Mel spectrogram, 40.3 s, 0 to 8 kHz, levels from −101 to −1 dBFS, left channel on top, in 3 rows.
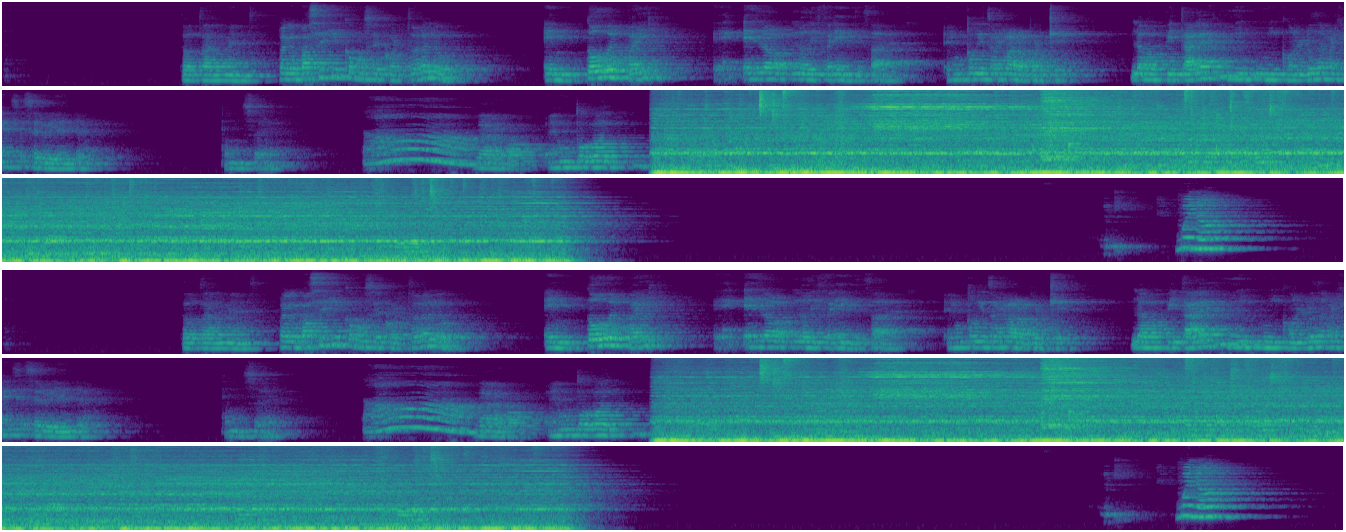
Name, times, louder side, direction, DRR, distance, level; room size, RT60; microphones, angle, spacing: voice 1, 1.8-2.5 2.8-4.5 5.4-6.6 7.1-9.0 9.4-10.7 11.3-14.3 15.6-16.2 18.1-18.5 18.8-20.7 21.3-22.2 25.0-28.5 29.1-29.6 30.6-31.2, left 1 dB, 90° left, -4 dB, 0.8 m, -44 dB
voice 2, 12.1-12.4 17.0-18.6 38.6-39.0, equal, 5° right, -6 dB, 0.5 m, -44 dB
sound 1, 19.9-32.5, left 2 dB, 50° left, 0.3 m, -26 dB
sound 2, 23.8-25.9, equal, 15° left, 0.9 m, -34 dB
2.5 x 2.1 x 3.7 m, 1.1 s
head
